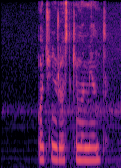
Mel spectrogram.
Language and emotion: Russian, neutral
